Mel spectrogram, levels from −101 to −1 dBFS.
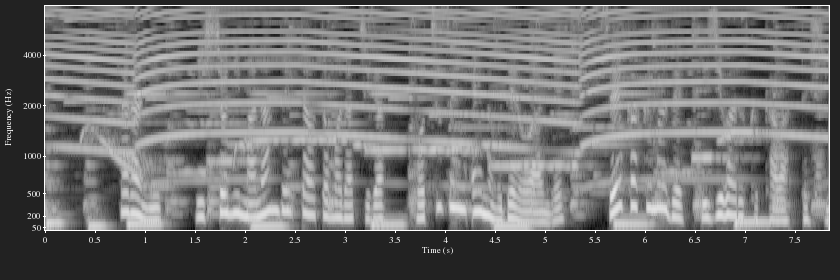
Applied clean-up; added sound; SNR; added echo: classical method log-MMSE.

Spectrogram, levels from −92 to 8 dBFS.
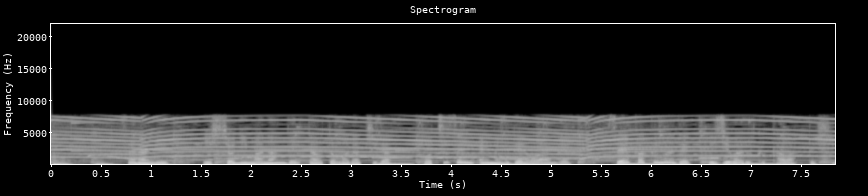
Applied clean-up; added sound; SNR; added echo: none; Siren; 3 dB; none.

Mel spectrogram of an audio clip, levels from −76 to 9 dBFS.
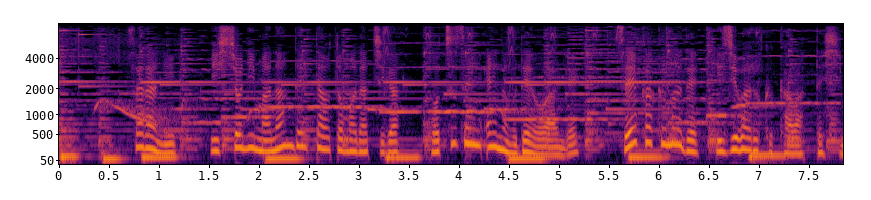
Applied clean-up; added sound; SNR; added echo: none; none; none; none.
